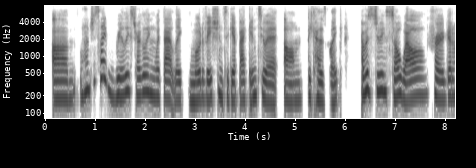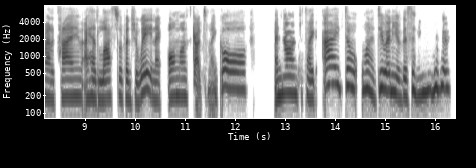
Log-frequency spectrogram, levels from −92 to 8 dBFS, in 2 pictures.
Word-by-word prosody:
Um, 185 +1 +2
I'm 240 +5 +1
just, 360 +8 -11
like, 415 -1 +3
really 205 +3 +1
struggling 220 -1 -1
with 195 -1 -3
that, 180 -1 +2
like, 175 0 -2
motivation 180 +3 -1
to 180 - -5
get 175 -1 +1
back 175 0 -2
into 195 +1 -1
it, 160 -2 0
um, 170 0 0
because, 180 -4 -1
like, 165 +2 -3 0.4
I - - +3
was 230 0 +3
doing 240 -1 +2
so 205 -2 +1
well 195 +3 +2
for 205 - +2
a 180 -1 +2
good 195 +2 0
amount 190 -1 0
of 175 - -14
time, 195 0 +1
I - - +2
had 190 -1 -1
lost 185 +2 +1
a 195 - -3
bunch 180 -1 -2
of 170 - -1
weight, 245 +4 +4
and 185 -4 -5
I 175 - -4
almost 200 +1 -1
got - - +2
to - - -9
my - - -7
goal, 265 -2 +2 0.6
and 200 - +3
now 220 +1 +3
I'm 220 -1 0
just 205 0 -20
like, 185 -2 0
"I 320 -1 +3
don't 285 -3 +1
wanna 255 -3 +1
do 270 +7 +2
any 240 -3 +3
of 195 - -3
this 200 +4 -1
anymore." 250 +5 +2
200 Hz, 205 wpm, -23 LUFS, 180-235 Hz, 0.6 s, weight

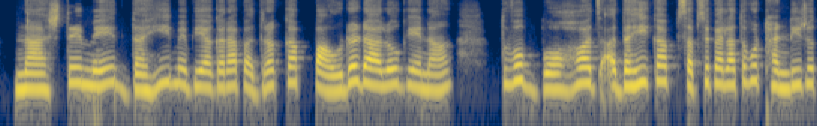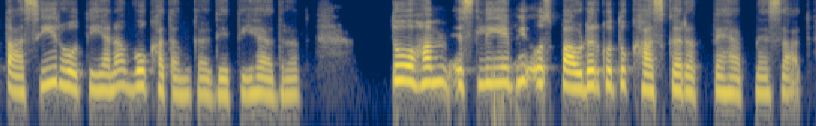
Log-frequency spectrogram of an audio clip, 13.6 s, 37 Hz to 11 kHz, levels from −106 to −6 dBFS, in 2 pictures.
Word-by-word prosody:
नाश्ते 200 +6 +1
में 235 -2 0
दही 200 +8 -1
में 250 -2 -2
भी 230 - -2
अगर 220 0 -1
आप 230 0 -1
अदरक 220 +4 -3
का 270 - +2 0.2
पाउडर 195 +4 +4
डालोगे 240 -3 +3
ना 195 +2 -3 0.4
तो 250 - -5
वो 290 +3 +3 0.2
बहुत 205 +6 +2 0.2
दही 230 +4 +3
का 285 - +4
सबसे 245 +2 -1
पहला 250 -2 +2
तो 275 - -2
वो 290 - 0
ठंडी 230 +1 0
जो 255 +1 -1
तासीर 225 +6 -1
होती 200 -4 -2
है 190 - -2
ना 215 +4 -3
वो 230 - +5
ख़त्म 165 -5 -5
कर 160 -1 -7
देती 155 +1 -6
है 170 0 -3
अदरक, 155 +1 -8 0.8
तो 290 -1 +8
हम 270 +1 +3
इसलिए 260 +3 +1
भी 275 +4 -1
उस 260 - -7
पाउडर 230 -1 +6
को 235 +1 +1
तो 240 +2 -4
ख़ासकर 195 -1 0
रखते 180 +1 -7
हैं 170 0 -3
अपने 165 +1 -8
साथ। 165 0 -6
225 Hz, 205 wpm, -20 LUFS, 190-250 Hz, 0.8 s, तो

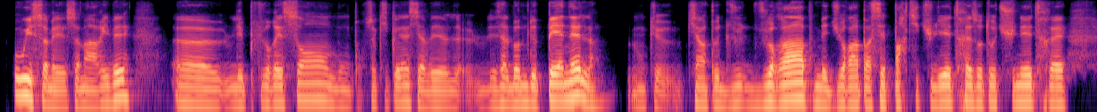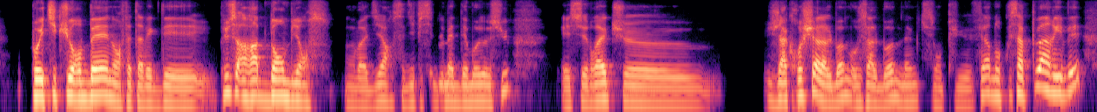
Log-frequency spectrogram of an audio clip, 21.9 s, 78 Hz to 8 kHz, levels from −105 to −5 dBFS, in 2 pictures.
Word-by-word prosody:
Oui 155 -1 +4
ça 125 -6 -4
m'est 100 -1 -5
ça 105 +2 -8
m'est 100 - -6
arrivé. 115 +8 -2 0.5
Heu, 105 -2 -4
les 105 +1 -7
plus 115 +2 -13
récents 125 +3 -4
bon 100 -3 -11
pour - - -24
ceux 110 - -12
qui 105 - -18
connaissent, 115 +2 -6
il - - -5
y - - -2
avait 100 +1 -5
le 95 -1 -12 0.2
les 105 +2 -9
albums 110 +1 -3
de 115 - -2
PNL 130 -1 +2 0.4
donc, 100 +1 -15
heu, 95 -5 -14
qui - - -12
est - - -3
un 105 - -5
peu 110 +1 -8
de 100 +4 -10
du 105 +2 -6
rap 130 +3 +4
mais 110 -1 -3
du 105 +4 -8
rap 110 -1 -2
assez - - -4
particulier, 115 +2 -4
très 115 0 -4
auto-tuné, 115 +1 -3
très 110 0 -4 0.6
poétique 150 +1 +6
urbaine, 155 0 +8
en 125 - +2
fait, 125 +1 -5
avec 110 -2 -1
des 105 -2 -3
plus 175 +2 0
un 180 - +6
rap 145 -2 +5
d'ambiance, 135 -6 +2
on 110 0 -13
va 105 -1 -4
dire. 120 +3 -5
C'est 105 - -13
difficile 115 +1 -11
de 120 - -8
mettre 120 -2 -2
des 120 - -3
mots 120 +1 -2
dessus. 125 - -5 0.5
Et 105 - -7
c'est 120 +3 -4
vrai 130 +3 +4
que, 110 -4 -4 0.6
j'ai 130 +1 0
accroché 145 +3 +3
à - - +8
l'album, 130 +5 +2
aux 115 +1 -7
albums 125 +4 -2
même 120 0 -8
qu'ils 115 - -16
ont 105 - -12
pu, 105 +1 -14
heu, - - -11
faire. 165 +10 -3
Donc, 150 -1 -5
ça 170 +1 +4
peut 230 - +4
arriver, 185 -3 +4
115 Hz, 220 wpm, -21 LUFS, 110-130 Hz, 0.6 s, urbaine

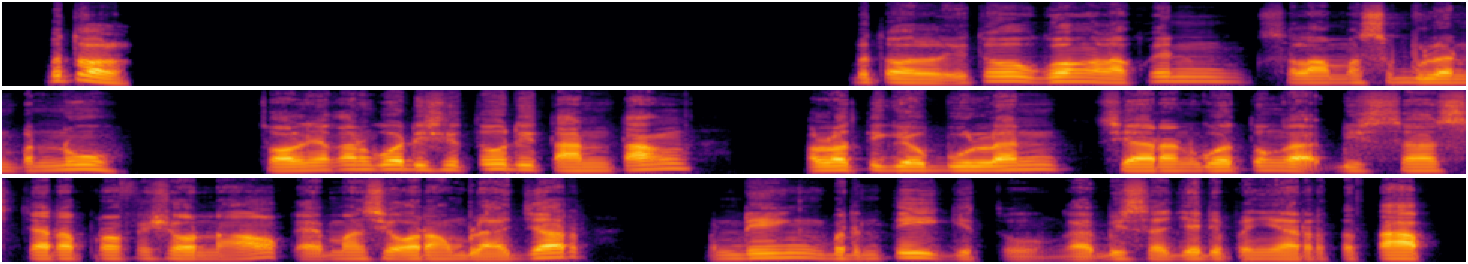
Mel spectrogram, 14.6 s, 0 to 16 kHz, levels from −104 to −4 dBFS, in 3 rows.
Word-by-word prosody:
Betul. - - +5 2.4
Betul, 110 -2 0
itu 165 - -6 0.2
gue 155 +1 +5
ngelakuin 155 +4 -3
selama 115 +1 -2
sebulan 125 -1 -2
penuh. 145 +7 -3 0.5
Soalnya 120 +4 +3
kan 155 +2 0
gue 160 - +3
di - - -2
situ 170 +3 -2
ditantang 145 +4 +2 0.4
kalo 135 +2 +6
3 135 -2 0
bulan, 135 +5 +1
siaran 120 0 +3
gue 125 +1 0
tuh 130 - -7
gak - - +4
bisa 115 +1 -3
secara 120 +1 0
profesional, 120 -2 -1
kayak - - -3
masih 115 -1 -3
orang 110 0 +2
belajar, 105 - +4 0.4
mending 140 +5 -4
berhenti 120 +4 -3
gitu, 90 -4 -19
gak - - -1
bisa 110 -1 -5
jadi 110 +2 -4
penyiar 110 -2 -3
tetap. - - +6
125 Hz, 150 wpm, -26 LUFS, 115-145 Hz, 2.4 s, kalo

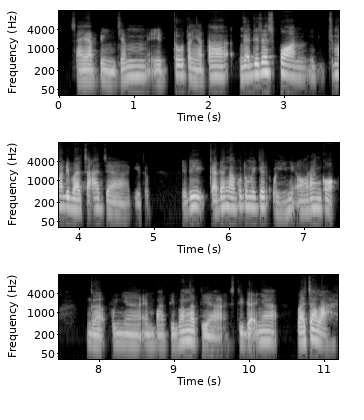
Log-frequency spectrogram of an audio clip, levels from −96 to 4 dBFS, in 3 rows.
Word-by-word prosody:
saya 105 0 0
pinjam 115 +7 -5
itu 105 +9 -3
ternyata 135 +2 +1 0.2
enggak 135 +1 +1
direspon 160 -7 +4 0.2
cuma 160 0 +1
dibaca 130 -3 +3
aja, 110 -9 -2
gitu. 95 - -14 0.4
Jadi 150 0 0
kadang 145 +6 +3
aku 145 +3 0
tuh - - +1
mikir, 150 0 0
"Wih 105 +2 -8
nih 135 - -6
orang 120 +5 0
kok - - +2 0.4
enggak 105 -3 -2
punya 105 -2 -4
empati 105 0 -5
banget 130 +1 +3
ya? 90 -3 -1 0.2
Setidaknya 125 +3 -1 0.2
baca 120 +5 +5
lah, 115 -6 +4
125 Hz, 145 wpm, -23 LUFS, 105-140 Hz, 0.4 s, baca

